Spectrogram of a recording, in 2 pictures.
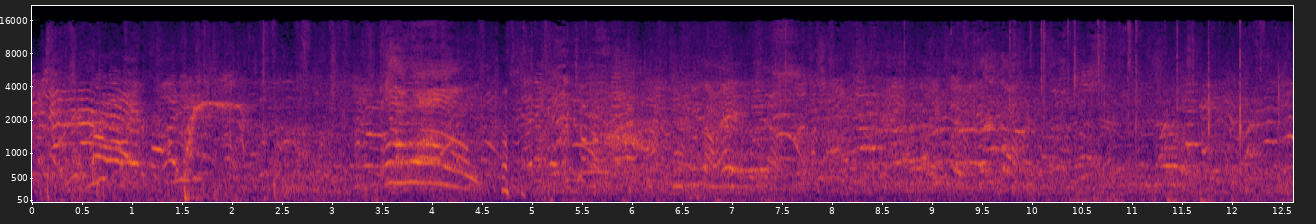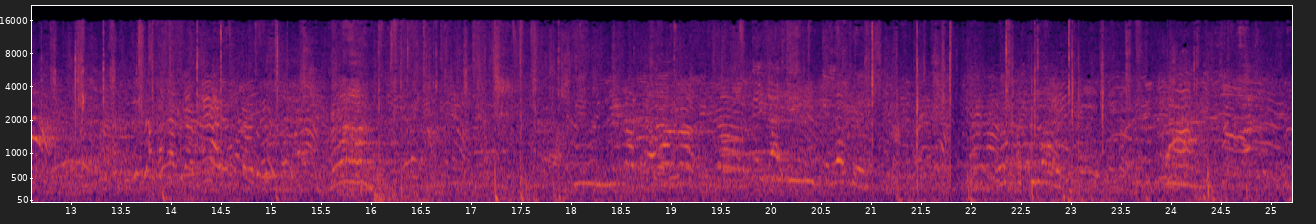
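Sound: children playing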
